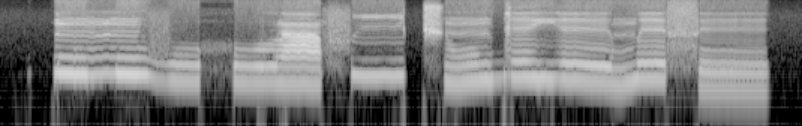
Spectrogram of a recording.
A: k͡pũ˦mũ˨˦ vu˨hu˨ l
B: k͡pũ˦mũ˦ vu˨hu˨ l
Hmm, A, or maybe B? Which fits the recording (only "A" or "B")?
B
